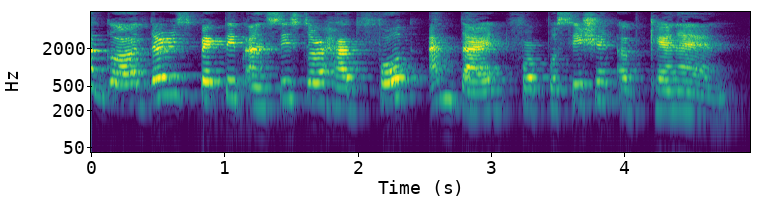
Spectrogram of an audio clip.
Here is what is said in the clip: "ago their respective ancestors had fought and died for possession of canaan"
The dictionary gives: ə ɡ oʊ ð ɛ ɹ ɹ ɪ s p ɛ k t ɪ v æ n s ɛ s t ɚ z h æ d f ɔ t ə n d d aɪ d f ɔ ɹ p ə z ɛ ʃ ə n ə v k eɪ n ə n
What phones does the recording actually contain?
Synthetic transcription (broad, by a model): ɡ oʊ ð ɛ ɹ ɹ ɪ s p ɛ k t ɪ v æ n s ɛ s t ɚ h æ d f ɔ t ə n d d aɪ d f ɔ ɹ p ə s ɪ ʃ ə n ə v k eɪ n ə n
